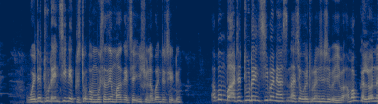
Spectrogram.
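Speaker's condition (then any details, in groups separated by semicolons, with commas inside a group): No condition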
